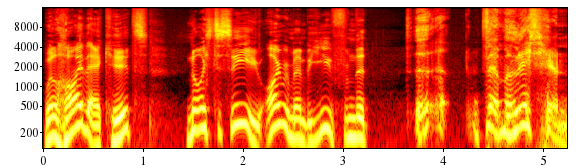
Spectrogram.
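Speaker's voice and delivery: spluttering between coughs. A game master voicing a character trying to greet the kids normally: coughing and spluttering. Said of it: "Lazarus coughs and splutters and says".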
